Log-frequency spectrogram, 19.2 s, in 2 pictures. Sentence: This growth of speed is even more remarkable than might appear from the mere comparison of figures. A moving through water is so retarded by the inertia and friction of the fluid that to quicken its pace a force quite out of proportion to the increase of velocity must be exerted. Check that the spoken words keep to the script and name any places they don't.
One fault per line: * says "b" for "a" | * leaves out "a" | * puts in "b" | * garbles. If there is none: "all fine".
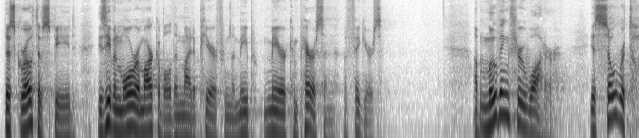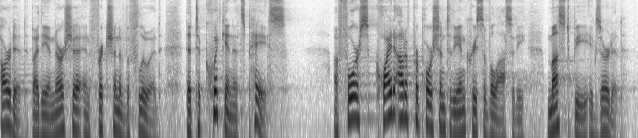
all fine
